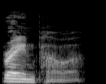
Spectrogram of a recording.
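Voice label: "brainpower", British English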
